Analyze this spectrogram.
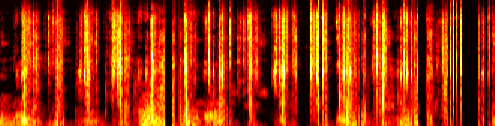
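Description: Hurried footsteps crunching on a dry dirt path, a quick, irregular run of crackling steps mixed with the rustle of dry grass brushing past and handling noise from a jolting handheld camera.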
